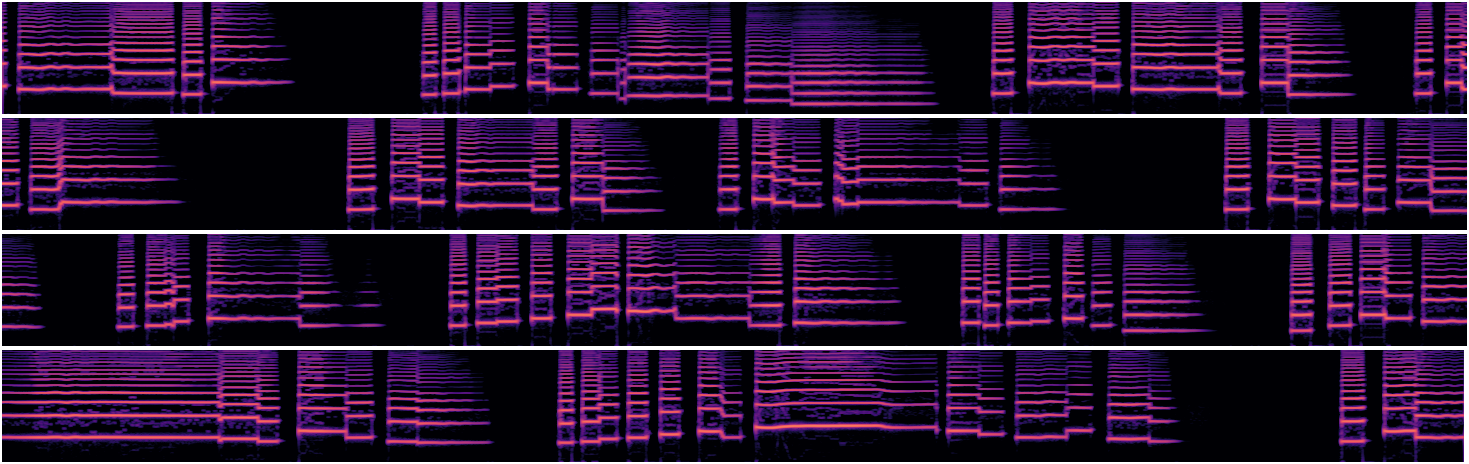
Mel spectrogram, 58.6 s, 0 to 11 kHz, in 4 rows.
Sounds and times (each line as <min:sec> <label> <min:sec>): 0:04.2 saxophone emulation 0:13.5
0:18.1 saxophone emulation 0:25.4
0:26.9 saxophone emulation 0:29.8
0:30.4 saxophone emulation 0:33.2
0:33.8 saxophone emulation 0:41.5
0:42.2 saxophone emulation 0:48.9
0:49.5 saxophone emulation 0:55.9
0:57.4 saxophone emulation 0:58.5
